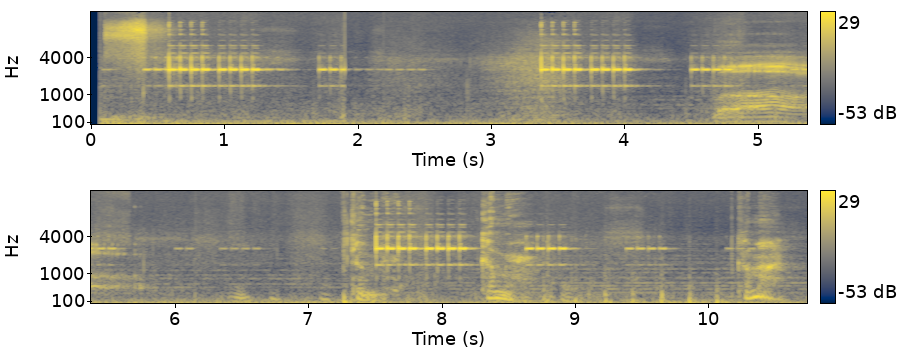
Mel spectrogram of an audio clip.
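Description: A wake-up alarm ringtone ringing in repeated pulsed bursts about every three to four seconds. Between the bursts come short non-word vocal sounds, a drawn-out one about five seconds in.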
